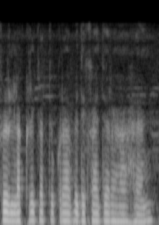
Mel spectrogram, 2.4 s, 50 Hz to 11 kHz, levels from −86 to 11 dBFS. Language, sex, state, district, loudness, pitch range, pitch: Hindi, male, Arunachal Pradesh, Papum Pare, -20 LUFS, 115-120 Hz, 120 Hz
